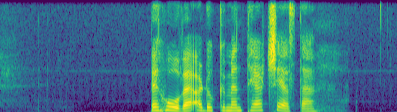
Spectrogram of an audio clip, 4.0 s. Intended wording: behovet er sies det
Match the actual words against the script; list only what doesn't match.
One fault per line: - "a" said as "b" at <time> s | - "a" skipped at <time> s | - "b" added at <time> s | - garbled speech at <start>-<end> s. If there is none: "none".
- "dokumentert" added at 2.0 s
